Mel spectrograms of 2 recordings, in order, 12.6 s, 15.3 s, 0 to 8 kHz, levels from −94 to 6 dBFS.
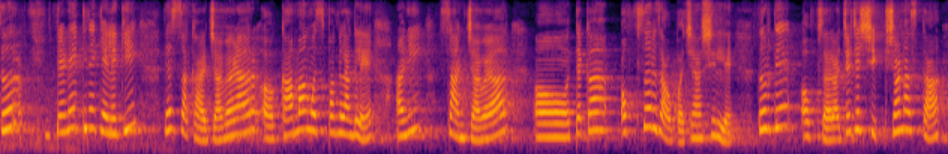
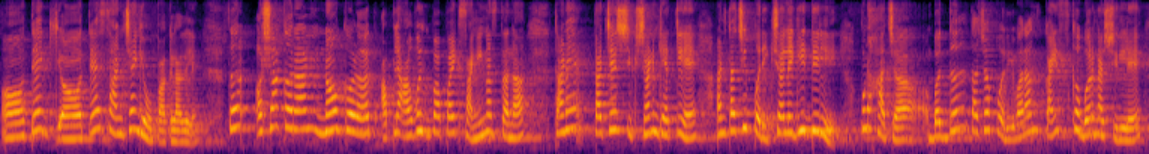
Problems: none marked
